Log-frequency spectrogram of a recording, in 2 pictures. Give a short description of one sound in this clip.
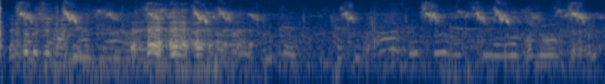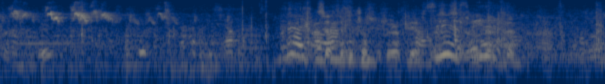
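Several men and women chat nearby outdoors.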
